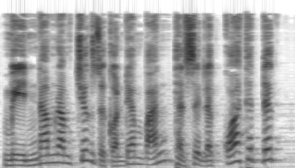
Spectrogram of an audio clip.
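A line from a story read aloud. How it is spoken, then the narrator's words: Huffing, shouting loudly. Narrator (Vietnamese): Minh thở phì phì, trong miệng của nó hét lớn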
